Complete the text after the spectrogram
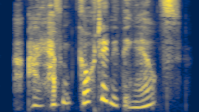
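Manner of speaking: whisper holding back laughter. A girl whispers to the ducklings, trying not to laugh out loud. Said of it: "she whispered".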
